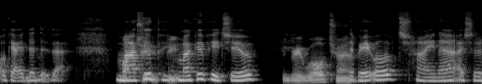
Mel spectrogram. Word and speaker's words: Machu Picchu: So like she's going to, is it pronounced Machu Picchu? Machu Picchu, yeah.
